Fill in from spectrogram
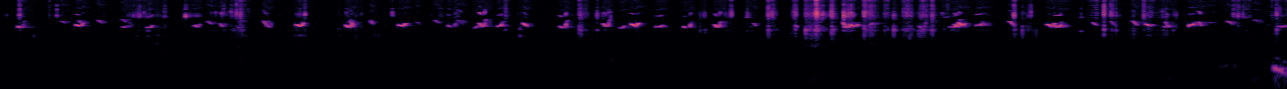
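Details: Freshly hatched chicks, brightly coloured, cheeping nonstop: many thin, high, falling peeps in a busy overlapping stream, with crisp clicking and scratching noises growing louder midway.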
